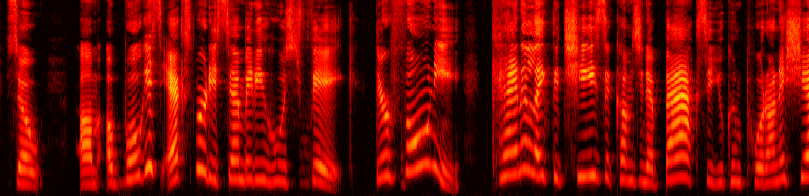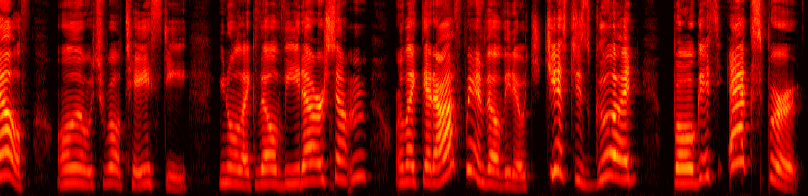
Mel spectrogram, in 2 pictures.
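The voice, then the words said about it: Goofy put-on Midwestern accent. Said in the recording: “go into a goofy Midwestern accent when I introduce this section”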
